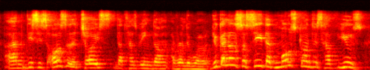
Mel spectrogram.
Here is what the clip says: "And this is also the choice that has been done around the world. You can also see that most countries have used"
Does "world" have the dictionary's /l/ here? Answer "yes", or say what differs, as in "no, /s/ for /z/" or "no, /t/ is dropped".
yes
